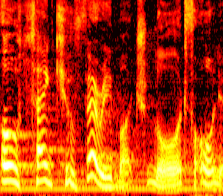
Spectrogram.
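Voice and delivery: prim, soft, sing-song, very proper delivery. Describing a man's sister right after she finishes praying: mock very proper voice. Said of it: "a very proper".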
